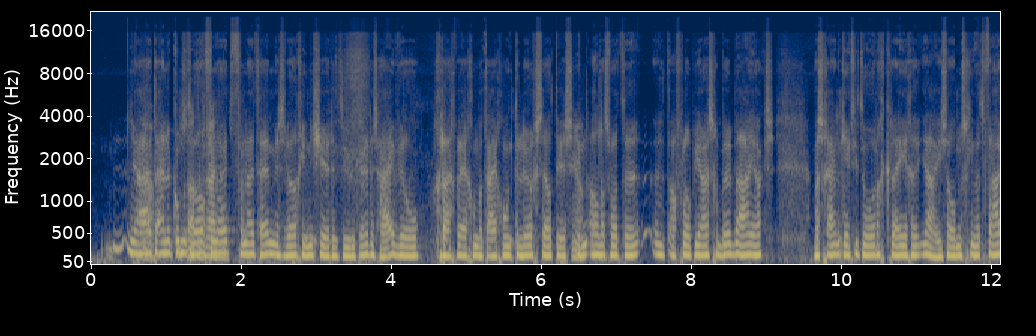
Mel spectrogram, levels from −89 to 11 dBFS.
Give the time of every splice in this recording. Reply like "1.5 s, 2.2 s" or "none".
none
